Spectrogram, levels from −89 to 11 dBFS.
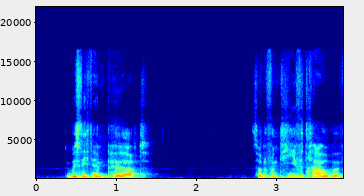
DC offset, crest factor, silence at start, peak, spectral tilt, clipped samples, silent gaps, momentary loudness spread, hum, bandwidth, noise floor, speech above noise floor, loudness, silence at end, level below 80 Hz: under 0.1%; 18 dB; 0.4 s; -6 dBFS; -7.5 dB/octave; under 0.1%; none; 8 LU; none; 16 kHz; -74 dBFS; 52 dB; -23 LUFS; 0 s; -62 dBFS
